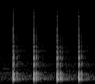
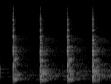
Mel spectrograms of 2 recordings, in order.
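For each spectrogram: First: sheet metal panel sounding hollow off the dolly. Second: sheet metal panel tapped over the dolly (solid ping).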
